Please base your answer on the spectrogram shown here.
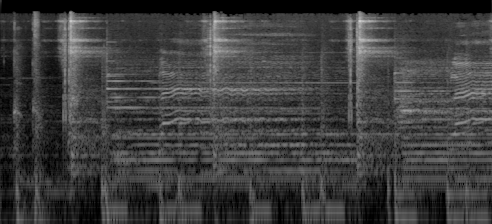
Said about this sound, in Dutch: Je hoort ook, het is groot, hè. Komt hier zelfs een hmm. bel bij, denk ik.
